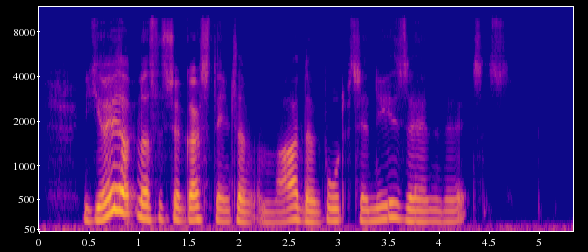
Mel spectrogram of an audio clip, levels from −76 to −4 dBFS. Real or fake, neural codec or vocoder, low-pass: fake; autoencoder, 22.05 kHz, a latent of 192 numbers a frame, VITS, trained on many speakers; 9.9 kHz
